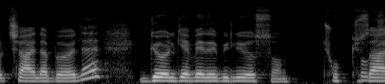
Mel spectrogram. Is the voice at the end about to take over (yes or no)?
no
